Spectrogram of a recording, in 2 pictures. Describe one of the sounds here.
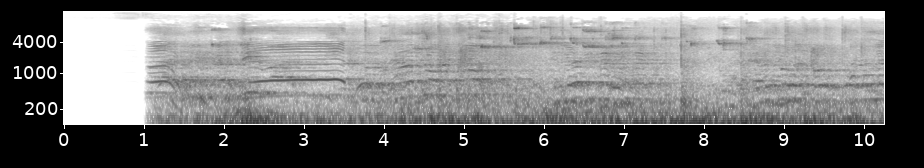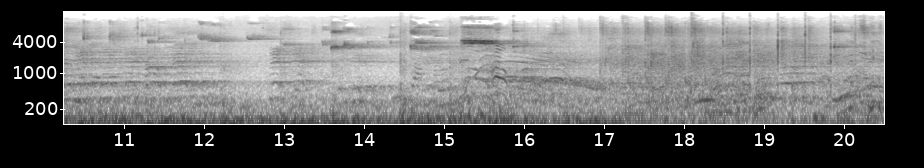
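Young people shout and call out across a large echoing hall.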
